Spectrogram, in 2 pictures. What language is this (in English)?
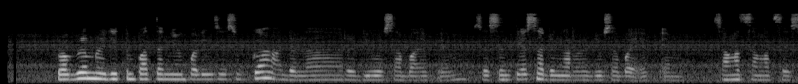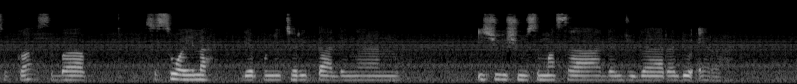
Sabah Malay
